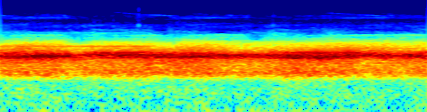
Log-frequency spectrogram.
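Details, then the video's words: Many frogs and toads croaking together after dark in Mexico, a thick, even wall of calls with small pulses of loudness and no other clear sounds. "Mexican Frogs & Toads Sounds"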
